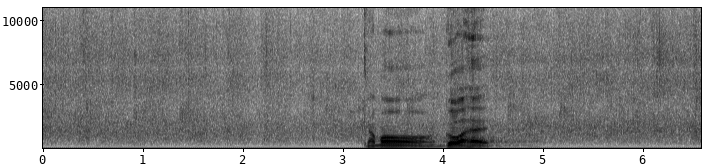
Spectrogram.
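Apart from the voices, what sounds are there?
audience clapping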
